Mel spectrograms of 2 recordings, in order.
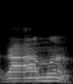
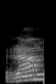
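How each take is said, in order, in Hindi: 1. शब्द का अंत पूरे अक्षर 'ma' से होता है। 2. शब्द का अंत शुद्ध व्यंजन 'm' से होता है। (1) "सही है संस्कृत के अनुसार" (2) "राम नहीं"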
